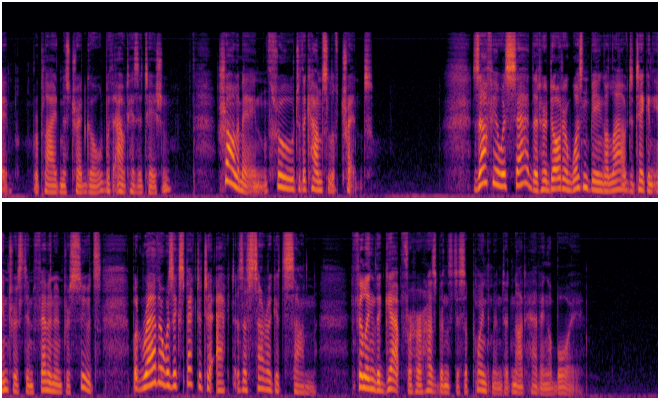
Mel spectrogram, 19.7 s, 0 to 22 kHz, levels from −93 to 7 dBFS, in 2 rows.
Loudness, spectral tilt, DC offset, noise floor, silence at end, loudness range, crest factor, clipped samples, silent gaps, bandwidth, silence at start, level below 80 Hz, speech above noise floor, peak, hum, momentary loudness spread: -24 LUFS; -3.5 dB/octave; under 0.1%; -62 dBFS; 1.25 s; 6 LU; 20 dB; under 0.1%; none; 11.5 kHz; 0 s; -58 dBFS; 37 dB; -6 dBFS; none; 14 LU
